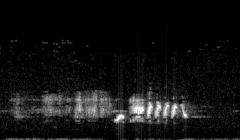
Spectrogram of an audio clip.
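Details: A black redstart's strophe opens with a soft hissing crackle, then breaks into a bright series of six rapid rattled notes, high and metallic, lasting under two seconds.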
